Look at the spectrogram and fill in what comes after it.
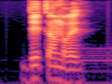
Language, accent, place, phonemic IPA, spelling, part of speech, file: French, France, Lyon, /de.tɛ̃.bʁe/, détimbrer, verb, LL-Q150 (fra)-détimbrer.wav
- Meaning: to cause a voice to lose its timbre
